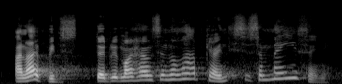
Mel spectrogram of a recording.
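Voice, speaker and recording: With a northern English accent, a man speaks at a moderate pace. His pitch swings very widely. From northern England. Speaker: cancer researcher and professor. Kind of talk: conference talk. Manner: animated.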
